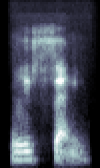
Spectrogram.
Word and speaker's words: listen: we would say us the t is silent like it is in the word listen so T is a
